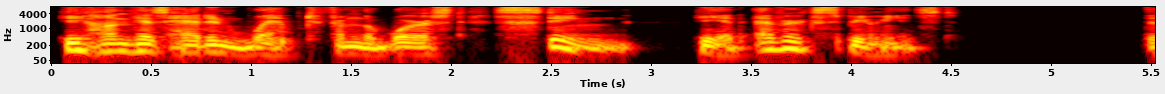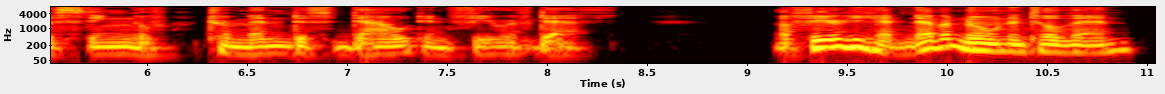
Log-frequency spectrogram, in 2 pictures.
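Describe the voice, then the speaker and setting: A man narrating a fantasy audiobook in a measured, solemn, dramatic storytelling style. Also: sits low, sing-song, a bit bright, slightly rough.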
